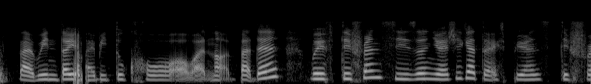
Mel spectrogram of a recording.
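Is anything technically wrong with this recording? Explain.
Yes: packet loss on an ADPCM call, 0.74 to 0.90 s, drops about 90 ms in gaps up to 40 ms; the decoder's predictor then mismatches, leaving hard silences and slightly distorted speech as it settles.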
